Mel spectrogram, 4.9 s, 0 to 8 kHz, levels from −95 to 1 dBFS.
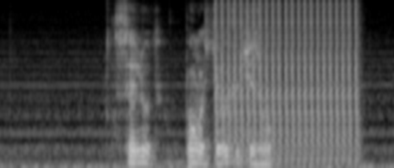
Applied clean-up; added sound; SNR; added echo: none; Gunshot, gunfire; 0 dB; reverberation time 0.4 s.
